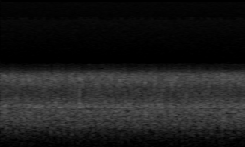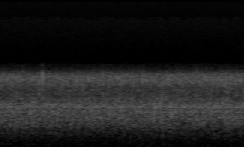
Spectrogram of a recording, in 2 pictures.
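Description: Steady background hiss with a faint high hum running under it, unchanging, with no distinct knocks or cuts.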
